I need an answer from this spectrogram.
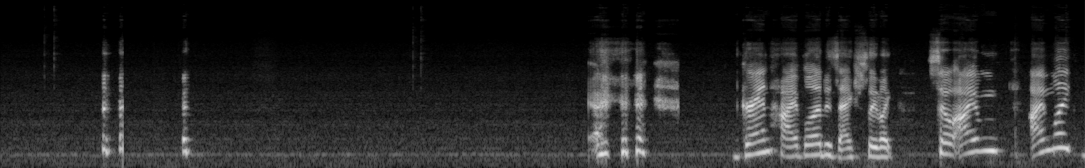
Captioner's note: laughs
